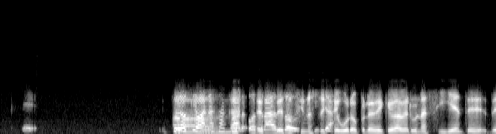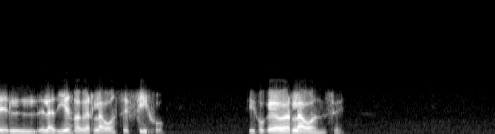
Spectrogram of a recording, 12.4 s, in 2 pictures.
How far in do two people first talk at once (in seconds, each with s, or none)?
2.2 s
